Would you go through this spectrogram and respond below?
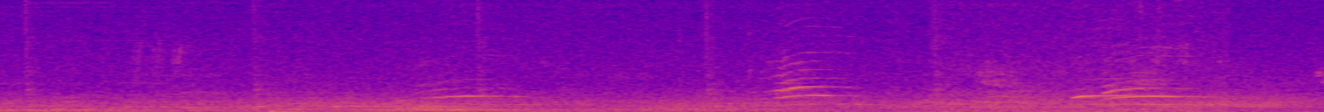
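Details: Rags, a cat left alone in the garden while Snow White goes for a walk, cries with three short, high, arching meows near seconds two, four and five and a half, over a steady low background hiss.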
